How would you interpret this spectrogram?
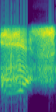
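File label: cheer, female; player vo jungle fem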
